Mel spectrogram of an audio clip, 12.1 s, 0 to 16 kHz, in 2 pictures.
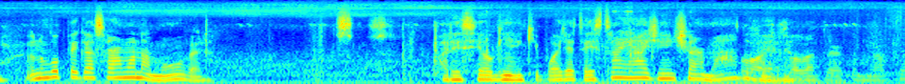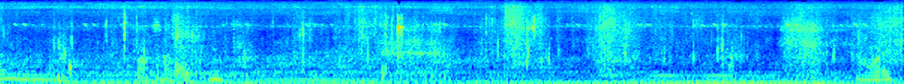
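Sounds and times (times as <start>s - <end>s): steady low hum: 0.0s - 12.0s
footsteps crunching on dirt: 1.4s - 12.0s.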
